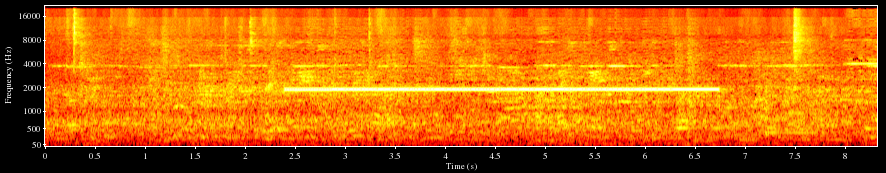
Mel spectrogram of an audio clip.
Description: PSK63 (62.5 baud), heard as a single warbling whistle, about 1900 Hz, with the noise of a subway station.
